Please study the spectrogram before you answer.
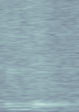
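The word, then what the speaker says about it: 香港: 노인네들이 표준어를 몰라가지고 익숙하지 않아가지고 지방에 다르고 또 홍콩 이게 원래 국경 표준어로 하면 샹캉이라고 있고 우리가 있는 홍콩이라고 하는 곳은 안동성 발음이에요.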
